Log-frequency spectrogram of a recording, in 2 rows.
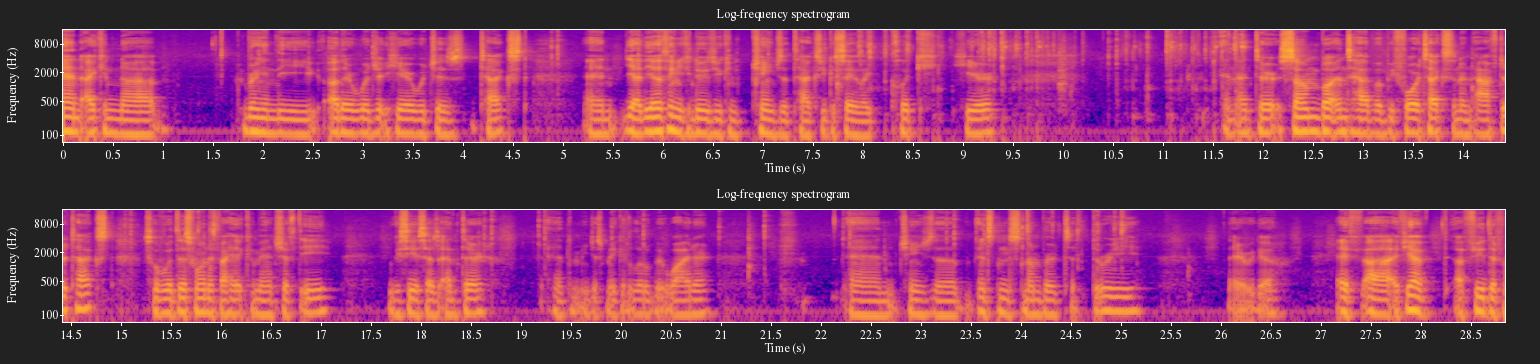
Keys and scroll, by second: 8.1-10.1 typing, 10.6 super+e, 11.0 shift+super+a, 11.1 shift+super+e, 11.3 shift+n, 11.5 r, 11.7 Return, 15.7 shift+super+e, 24.7 shift+super+e.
